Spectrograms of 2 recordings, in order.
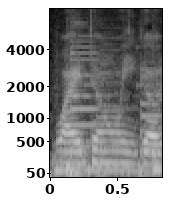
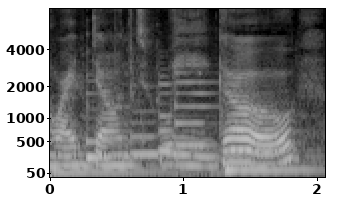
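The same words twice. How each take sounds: First: The t in don't is dropped. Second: The t in don't is pronounced. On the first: "we say" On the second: "Instead of saying why don't we go"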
